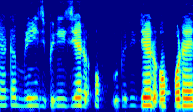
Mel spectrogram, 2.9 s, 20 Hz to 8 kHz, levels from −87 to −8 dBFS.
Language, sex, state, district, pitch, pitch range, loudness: Bengali, female, West Bengal, North 24 Parganas, 205 Hz, 195-210 Hz, -28 LUFS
